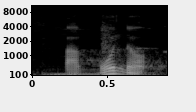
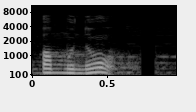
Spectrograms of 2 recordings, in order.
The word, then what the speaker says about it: pamuno: Magtungo naman tayo sa ikatlong gamit ng pangalan na kadalasang binibigkas bilang pamuno. Subalit ito'y nararapat na bigkasin bilang pamuno dahil ang pangalang ito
